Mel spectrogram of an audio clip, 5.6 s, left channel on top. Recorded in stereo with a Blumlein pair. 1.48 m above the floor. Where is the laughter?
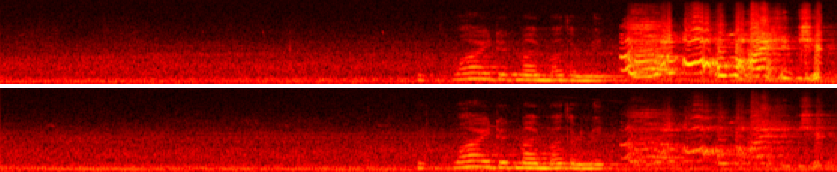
55° left, 0.6 m.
